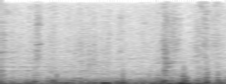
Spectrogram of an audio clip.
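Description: Inside the Navjeevan Superfast Express as it pulls into Khammam station, a steady rumble of rolling wheels and carriage noise with faint clicks and a light squeal, continuous and fairly loud.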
